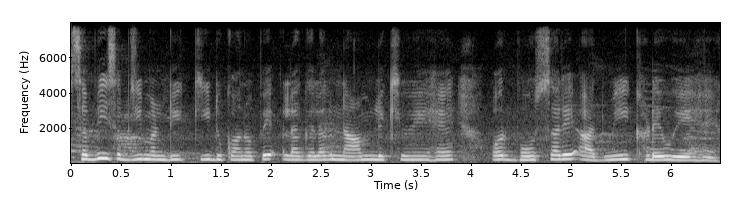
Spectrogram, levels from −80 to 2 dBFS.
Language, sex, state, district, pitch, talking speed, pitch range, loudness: Hindi, female, Rajasthan, Jaipur, 215 Hz, 175 wpm, 210-235 Hz, -15 LUFS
